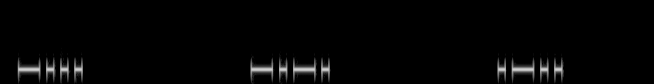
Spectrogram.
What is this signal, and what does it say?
Morse code, heard as a keyed tone, about 17 wpm, spaced as for 5 wpm, 700 Hz. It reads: BCL
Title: USA Call Signs - 6 Characters - 8x Character Spacing - 17wpm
